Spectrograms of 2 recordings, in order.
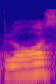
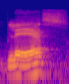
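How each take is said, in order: First: The vowel is a rounded 'aw' sound. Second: The vowel is a sharp, spread 'ae' sound. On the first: This is the usual way of saying it. "instead of blås" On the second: This is how the local dialect says it. "it was a much sharper, ... it was blæs"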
